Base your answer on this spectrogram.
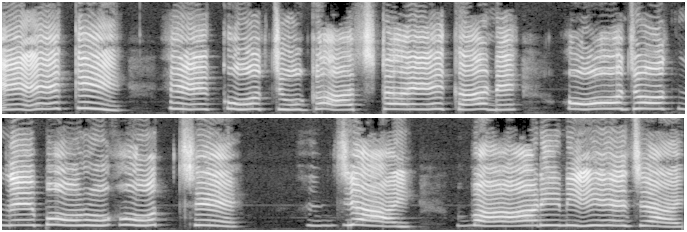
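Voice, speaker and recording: Using a cartoonish character voice, a woman speaks at an extremely high pitch and a very slow pace, with monotone, flat intonation and very even loudness. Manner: grumbling, insistent.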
